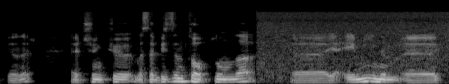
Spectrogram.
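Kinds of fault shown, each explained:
Noise suppressor artifacts: background noise sinks between phrases and returns under speech, as bands judged to be steady noise are cut about 12 dB.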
